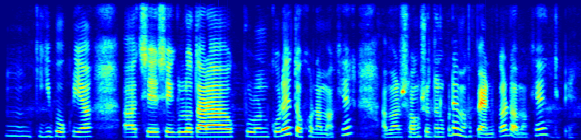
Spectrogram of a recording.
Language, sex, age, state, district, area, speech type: Bengali, female, 18-30, West Bengal, Murshidabad, urban, spontaneous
